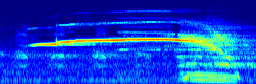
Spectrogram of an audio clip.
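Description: Elk bugle: a long, piercing whistle that climbs slightly and holds high for over two seconds, then breaks into low, grunting chuckles at the end.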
